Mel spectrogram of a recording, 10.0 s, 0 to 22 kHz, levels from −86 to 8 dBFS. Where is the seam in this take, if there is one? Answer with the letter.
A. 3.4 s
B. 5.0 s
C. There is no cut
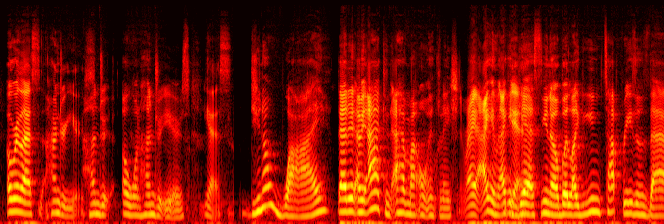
A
